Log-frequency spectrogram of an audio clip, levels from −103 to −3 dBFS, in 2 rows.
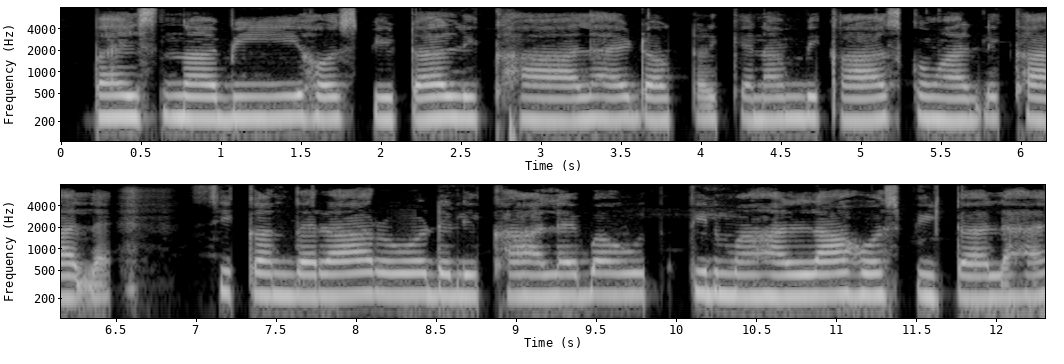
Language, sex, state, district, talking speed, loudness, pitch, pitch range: Hindi, female, Bihar, Lakhisarai, 100 wpm, -33 LUFS, 220 Hz, 215-225 Hz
